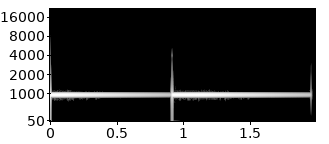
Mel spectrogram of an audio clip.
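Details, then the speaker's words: Two steady high electronic tones: Philips Efficia DFM100 monitor/defibrillator high-priority alarm, shown with a red background, warning of life-threatening conditions such as asystole or ventricular fibrillation that need immediate response. "a high priority alarm warns of a life-threatening condition such as a systole or ventricular fibrillation and requires an immediate response the alarm message displays with a red background and sounds like this"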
